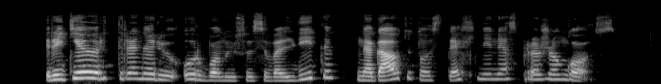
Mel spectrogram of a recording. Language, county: Lithuanian, Vilnius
